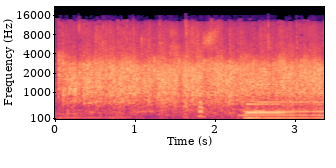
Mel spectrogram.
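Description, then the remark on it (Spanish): Loud, dense applause from an audience asked to clap if they cry more than once a month fills the whole stretch, a steady wash of many hands clapping, with a faint tonal hum joining in toward the end. “Aplaudir si lloráis más de una vez al mes.”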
